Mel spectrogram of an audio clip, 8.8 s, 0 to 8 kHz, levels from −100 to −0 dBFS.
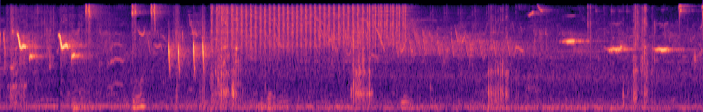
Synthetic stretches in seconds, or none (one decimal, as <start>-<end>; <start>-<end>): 0.0-1.7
